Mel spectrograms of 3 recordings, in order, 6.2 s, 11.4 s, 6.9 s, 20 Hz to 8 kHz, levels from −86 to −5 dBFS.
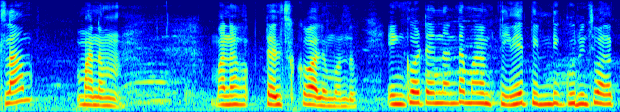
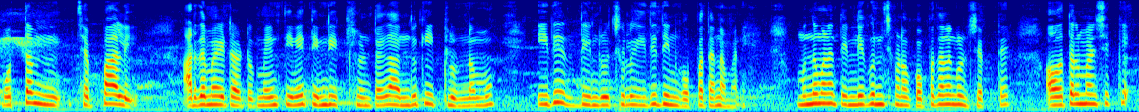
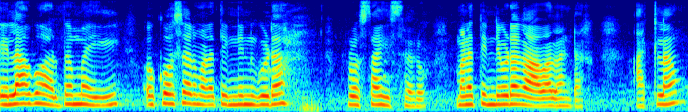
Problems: constant background noise, background conversations at intervals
